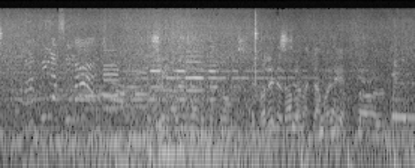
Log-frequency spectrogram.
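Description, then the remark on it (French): A river boat bus on the Seine in Paris, passing Notre-Dame, chugs steadily along the water, its low engine rumble and water noise continuous throughout, with people talking over it. “qu'est-ce que tu penses de la vue depuis le bateau-bus”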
